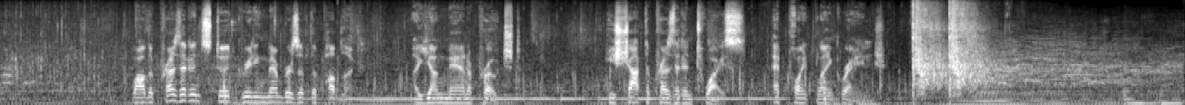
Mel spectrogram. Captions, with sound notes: While the president stood greeting members of the public, a young man approached. He shot the president twice at point blank range. (gun firing twice, crowd clamoring)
